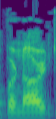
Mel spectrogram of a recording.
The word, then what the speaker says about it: Brainard: When Lael Brainard gets put into place, Jack and I came up with this piece because you say Brainard, that's kind of how you pronounce it, but you look at all you see is brain.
